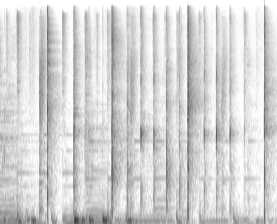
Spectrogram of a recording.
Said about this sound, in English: Your clap is horrible.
